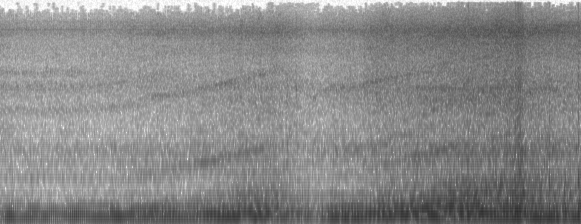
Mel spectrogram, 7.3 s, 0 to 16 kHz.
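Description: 2015 Yamaha MT-09's three-cylinder engine through an Akrapovic exhaust, accelerating hard. The pitch climbs, drops at a gear change about four seconds in, then climbs again.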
